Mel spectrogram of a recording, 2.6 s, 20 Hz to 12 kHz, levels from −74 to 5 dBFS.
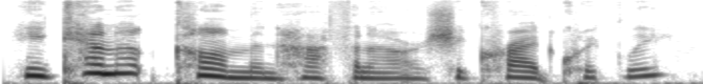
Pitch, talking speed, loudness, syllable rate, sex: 235 Hz, 225 wpm, -18 LUFS, 4.8 syllables/s, female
